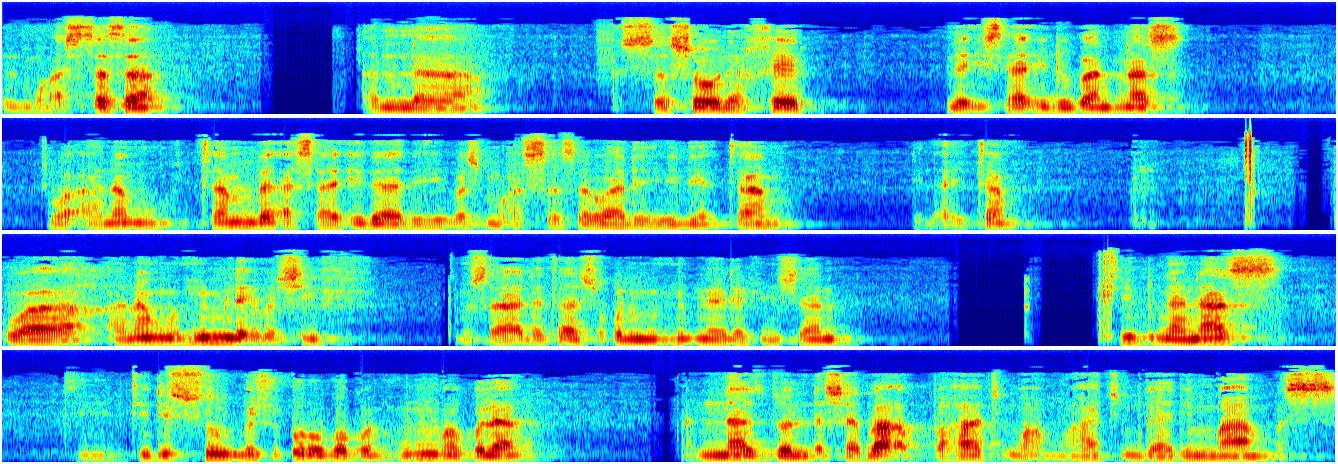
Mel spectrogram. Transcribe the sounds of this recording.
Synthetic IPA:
almʊʔa̰sːasa | al | ʔasːasoːlaxeːɾ | leʔisaːʔid̪ubanːaːs | wa̰ʔa̰namʊht̪ʰambɛʔasaːʔid̪adihibasmuʔa̰sːɐsawadihiljat̪aːm | ilʔajt̪am | waːnamuɦimlaibaʃif | tmusadataʃikʼulmuɦimladafinʃan | tibnanas | tidisːumbuʃʔuɾubakɔnɦumːakula | a̰nːas̬dɔldaʃabaʔːbːaɦatumaʔamːahaːt͡ʃimɡadimːaambas

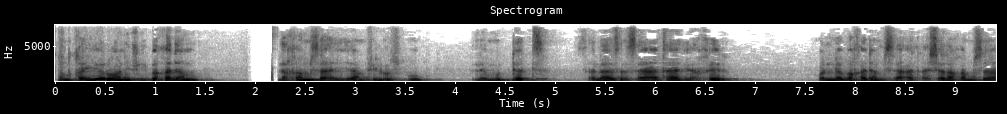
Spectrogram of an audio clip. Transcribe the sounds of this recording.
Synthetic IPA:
kanxajːɑɾˤoːnifibaqad̪am | lɪxamsaʔajːaːmfilʔʊsbuːʔ | limʊd̪ːa | θalaːsasaːʔaːt̪haːd̪iʔa̰xiːɾ | walːabaxad̪amsaːʔat̪ʔaʃɑɾˤɑxamsa

